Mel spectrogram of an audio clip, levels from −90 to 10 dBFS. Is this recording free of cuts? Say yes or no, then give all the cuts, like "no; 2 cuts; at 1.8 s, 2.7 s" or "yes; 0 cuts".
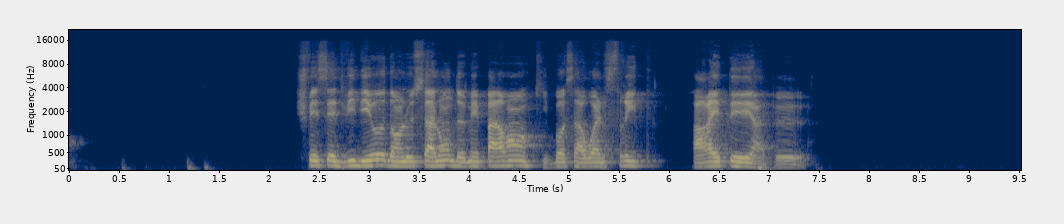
yes; 0 cuts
